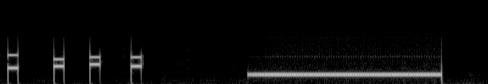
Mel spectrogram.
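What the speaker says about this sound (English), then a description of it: "I'm going to dial her phone number right now." Four short touch-tone beeps are dialed in an even rhythm, then after a pause a steady telephone ringback tone sounds for about two seconds before cutting off, clean and close with no talking.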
